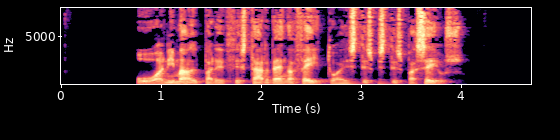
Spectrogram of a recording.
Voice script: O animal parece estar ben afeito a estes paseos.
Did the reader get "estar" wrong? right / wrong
right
